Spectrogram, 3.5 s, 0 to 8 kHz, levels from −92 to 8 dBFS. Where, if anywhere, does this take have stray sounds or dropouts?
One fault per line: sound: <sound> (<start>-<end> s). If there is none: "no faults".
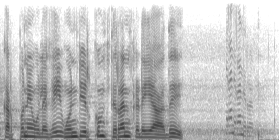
sound: chirp (2.8-3.2 s)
